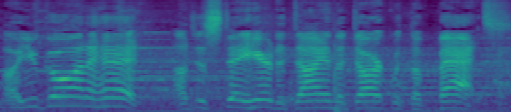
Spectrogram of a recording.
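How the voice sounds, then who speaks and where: A man's voice: sits high, moderate pace. A man playing a sarcastic, grumbling young adventurer in a video game cutscene, with a dry, wry delivery. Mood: dry sarcasm. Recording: music behind the voice.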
